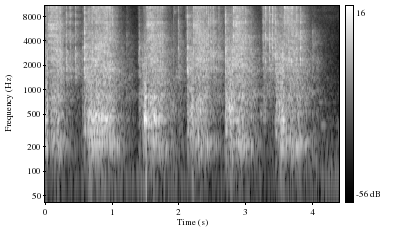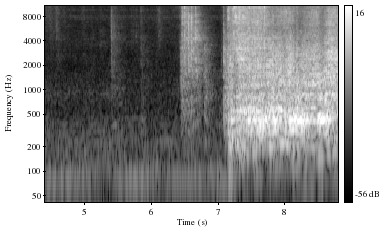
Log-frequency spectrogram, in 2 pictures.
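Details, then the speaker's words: 1994 Honda CR80 two-stroke on fresh premix: revs surge in uneven bursts about three a second and sag nearly to stalling; rough running. Owner suspects an air leak, possibly at the intake boot. "there's definitely an air leak going on somewhere in this thing i wonder if it's by this boot right here"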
